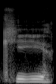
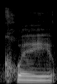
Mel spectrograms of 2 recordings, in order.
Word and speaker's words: quay: with a bit more key I looked it up Kia Quay or Kay are all accepted pronunciations Rox that's not the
